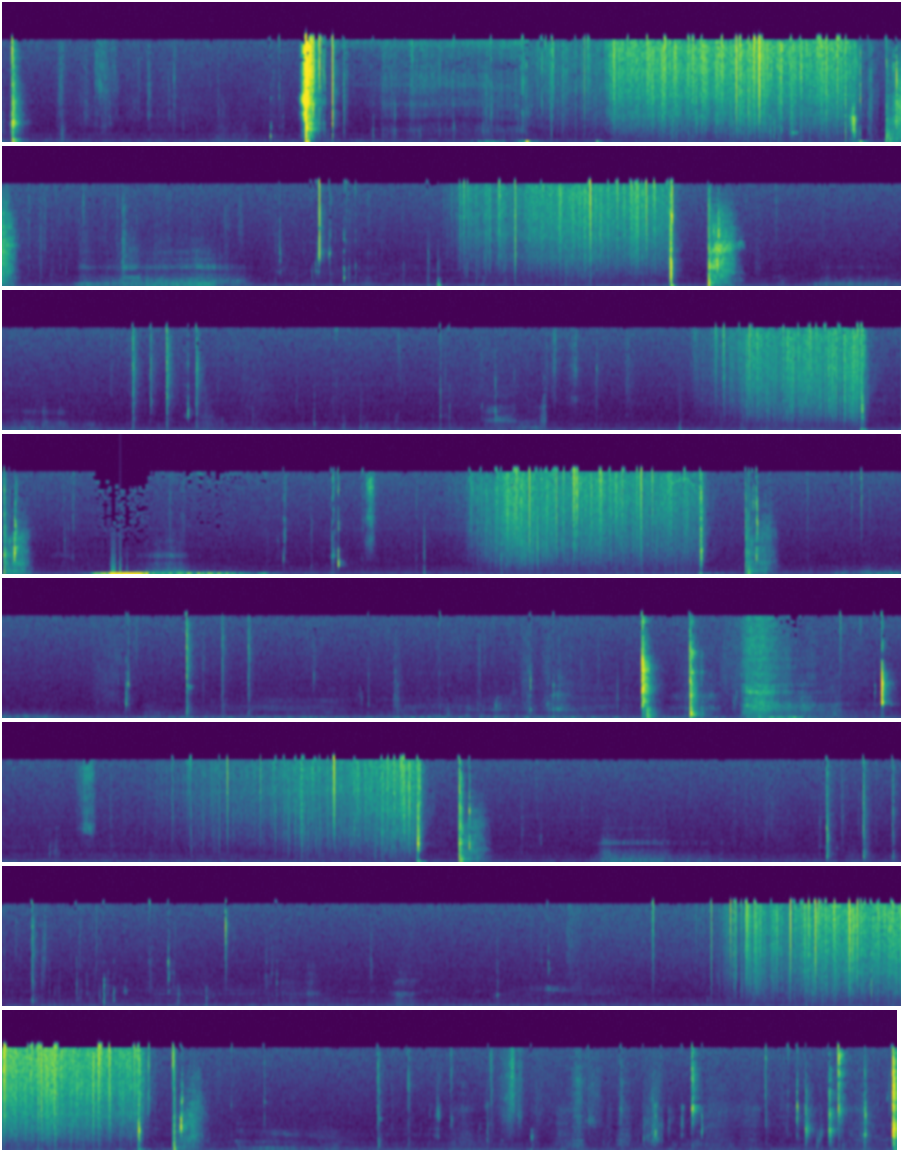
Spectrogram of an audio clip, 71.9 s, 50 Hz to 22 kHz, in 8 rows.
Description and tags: I recorded me smoking in my room (it still smells bad). Very closely mic'ed, got alot of tabacco burning sounds quite cleanly. Recorded with Sennheiser MKH8040 into focusrite saffire pro14. Enjoy!
smoking, burn, cigarette, drag, tabacco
